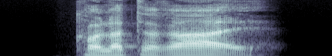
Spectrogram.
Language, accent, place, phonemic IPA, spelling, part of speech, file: German, Germany, Berlin, /kɔlatəˈʁaːl/, kollateral, adjective, De-kollateral.ogg
- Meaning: collateral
